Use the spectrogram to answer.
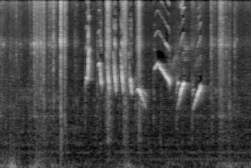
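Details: Greater green leafbird singing during stamina training without free-flight exercise: a quick stuttering cluster of high slurred notes, then a longer descending whistle and several downward-slurred chirps.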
